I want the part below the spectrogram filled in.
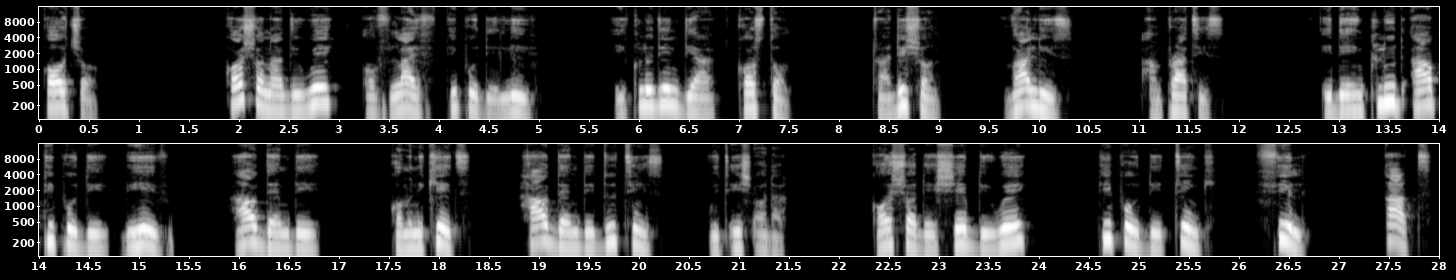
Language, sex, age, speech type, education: Nigerian Pidgin, male, 30-45, spontaneous, tertiary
